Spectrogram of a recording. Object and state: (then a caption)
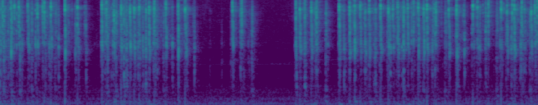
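Mechanical keyboard with plastic keycaps. Fingertips of both hands type rapid taps on a backlit mechanical keyboard with black plastic keycaps on a silver frame and a hollow housing. The keys give bright, crisp clacks that die away almost instantly, with almost no low end. Steady bursts of typing are broken by a few short pauses, the longest in the middle.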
